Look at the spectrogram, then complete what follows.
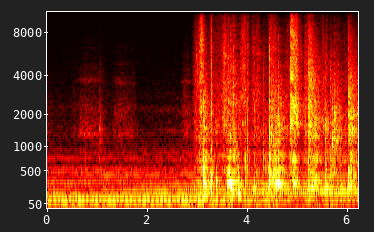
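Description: A steady low hum, then about halfway in a quick run of loud knocks and clatters.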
